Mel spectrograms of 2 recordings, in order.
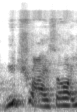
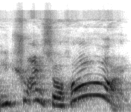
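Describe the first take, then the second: First: Said in the usual way. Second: High, slow sing-song taunt; mocking. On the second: Taunting rivals who envy his paint, high slow mock voice. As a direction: tease them as pathetic tryhards.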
